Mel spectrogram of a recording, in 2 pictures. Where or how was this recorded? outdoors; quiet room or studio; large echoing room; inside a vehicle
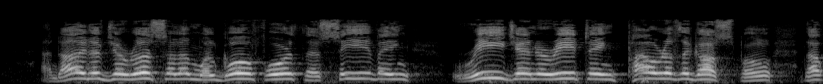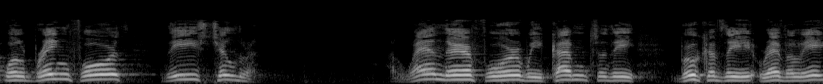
large echoing room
